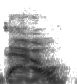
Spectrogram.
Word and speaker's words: Tao: book the book and and the reason it's pronounced Dao uh Tao is Da which means the way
